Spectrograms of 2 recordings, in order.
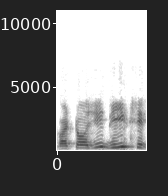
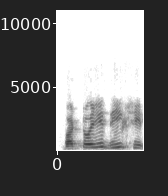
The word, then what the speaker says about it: भट्टोजी दीक्षित: तो मया का अर्थ क्या हो जाएगा, मया बराबर क्या लिखेंगे, हाँ भट्टोजी दीक्षित है ना, दीर्घ होता है, थोड़ा सही से बोलने का प्रयास करिए, उच्चारण गलत करते हैं सब लोग। भट्टोजी दीक्षित है ना, ठीक हुआ।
